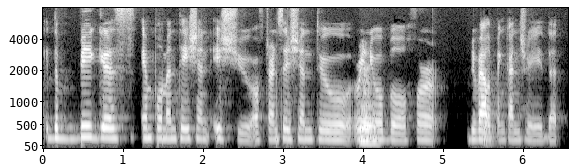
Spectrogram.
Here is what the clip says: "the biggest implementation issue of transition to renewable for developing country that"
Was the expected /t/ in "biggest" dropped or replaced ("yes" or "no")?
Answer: no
